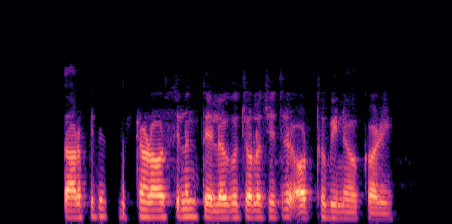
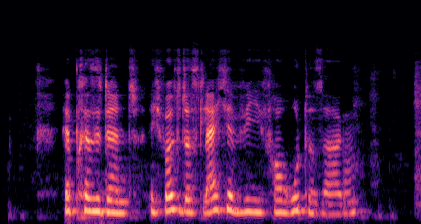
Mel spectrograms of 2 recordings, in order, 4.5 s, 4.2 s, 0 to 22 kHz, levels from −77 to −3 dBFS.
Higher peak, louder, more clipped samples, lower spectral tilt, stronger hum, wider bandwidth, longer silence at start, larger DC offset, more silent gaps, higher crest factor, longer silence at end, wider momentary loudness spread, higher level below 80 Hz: about the same, -2 dBFS vs -2 dBFS; about the same, -18 LUFS vs -18 LUFS; neither; first, -8 dB/octave vs -5 dB/octave; neither; second, 6.6 kHz vs 9.2 kHz; first, 0.65 s vs 0.35 s; neither; neither; about the same, 16 dB vs 18 dB; first, 0.6 s vs 0 s; about the same, 9 LU vs 10 LU; about the same, -64 dBFS vs -62 dBFS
